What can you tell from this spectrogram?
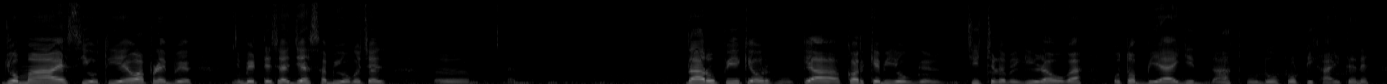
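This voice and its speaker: A woman's voice: mid-range voice, steady tone, moderate pace. Lady telling a moral tale, rambly, repeats herself a lot, acts out the people in it. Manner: rambling and repetitive, voices the people in her story. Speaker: storyteller. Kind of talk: informal moral storytelling.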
